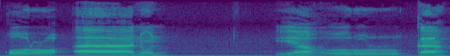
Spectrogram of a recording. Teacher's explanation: غین کو پر پڑھیں گے، غین حروف مستعلیہ میں سے ہے۔ پہلی را کے اوپر پیش، را پر ہوگی، دوسری رائے ساکنہ، رائے ساکنہ سے پہلے پیش، یہاں پر دونوں را پر پڑھی جائیں گی۔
